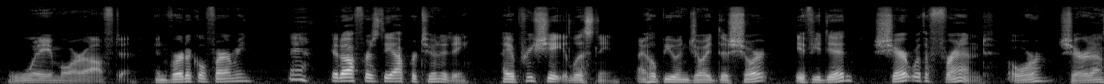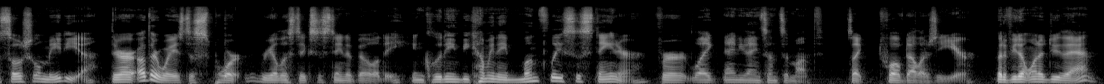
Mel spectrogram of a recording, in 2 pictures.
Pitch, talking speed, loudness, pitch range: 115 Hz, 180 wpm, -25 LUFS, 100-135 Hz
